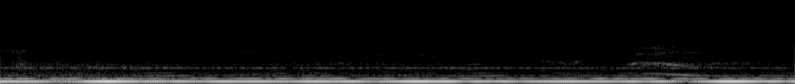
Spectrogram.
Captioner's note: clones snarling continuing; ominous tone continuing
